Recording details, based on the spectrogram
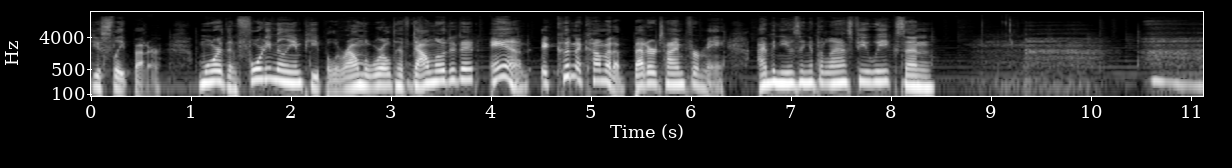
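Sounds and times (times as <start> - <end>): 
speech: 0.0 - 8.5
person taking a deep grounding breath while practicing mindfulness: 8.8 - 11.1.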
